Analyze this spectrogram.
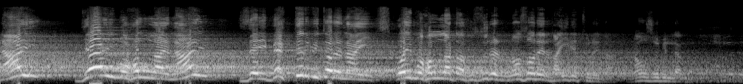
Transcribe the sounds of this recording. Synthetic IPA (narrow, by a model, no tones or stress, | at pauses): naj | d͡ʑejmɔɦɔlːaenajzejbek̚t̪iɾbʱit̪oɾenajojmɔɦɔlːaʈaɦuzuɾeɾnɔzoɾeɾb̪ajɾet̪uled̪a̰ | naozobilːa̰ɡu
